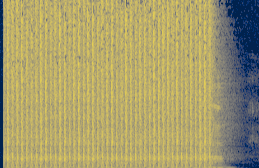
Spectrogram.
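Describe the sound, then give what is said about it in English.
Automatic gunfire in a video game, one long, rapid, evenly paced burst lasting about four seconds that cuts off sharply. “I'm gonna shoot the character OG Acesta.”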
